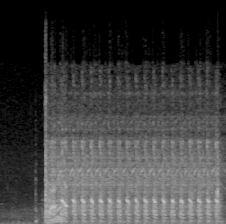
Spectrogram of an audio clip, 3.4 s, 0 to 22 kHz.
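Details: 2002 Honda Accord 2.3 that lost power while driving, shut down and won't restart: starter cranks with an even quick beat of about four compressions a second but never fires; spark checked, fuel comes out but seems weak, so pressure is to be tested.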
